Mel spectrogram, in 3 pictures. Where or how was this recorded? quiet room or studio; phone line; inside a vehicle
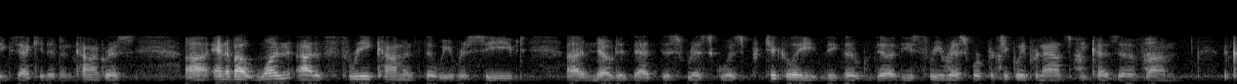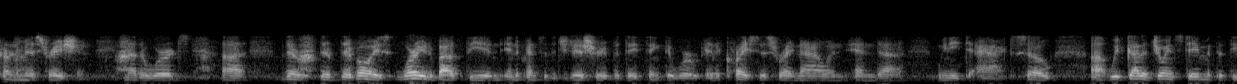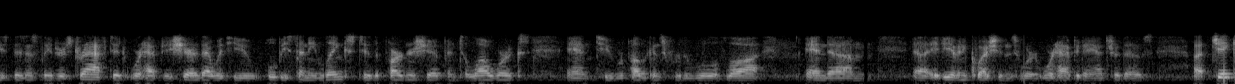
phone line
